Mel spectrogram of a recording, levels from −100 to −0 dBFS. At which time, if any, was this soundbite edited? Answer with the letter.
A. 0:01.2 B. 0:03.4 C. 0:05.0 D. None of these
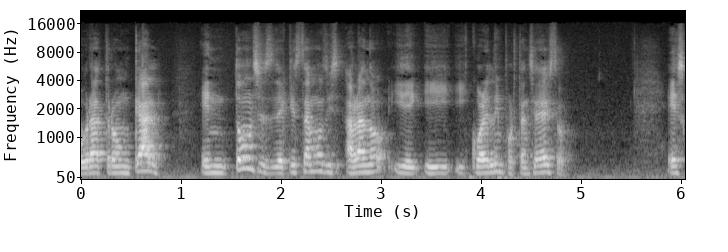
D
